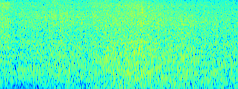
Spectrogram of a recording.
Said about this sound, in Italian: La sabbia calda, l'acqua che mi scorre sui piedi.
